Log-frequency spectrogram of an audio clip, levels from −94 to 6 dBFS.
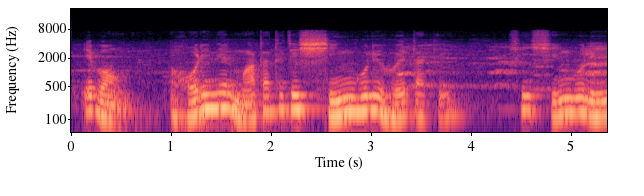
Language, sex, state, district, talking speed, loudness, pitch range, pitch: Bengali, male, West Bengal, Jhargram, 135 wpm, -16 LUFS, 120-165 Hz, 145 Hz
